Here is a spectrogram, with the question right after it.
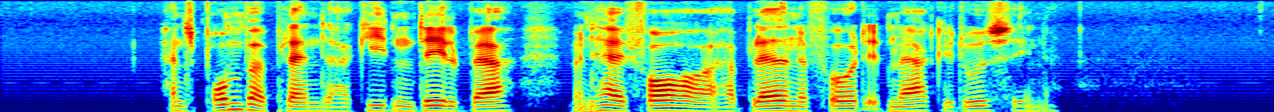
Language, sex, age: Danish, male, 26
